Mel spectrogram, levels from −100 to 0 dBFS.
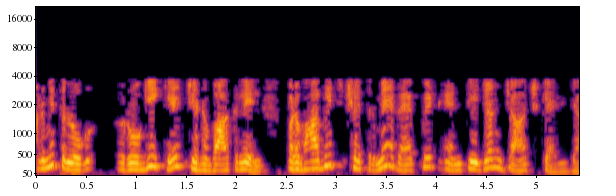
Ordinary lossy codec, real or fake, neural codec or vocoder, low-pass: none; real; none; 3.6 kHz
